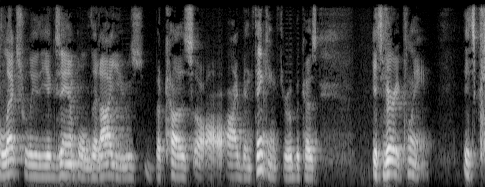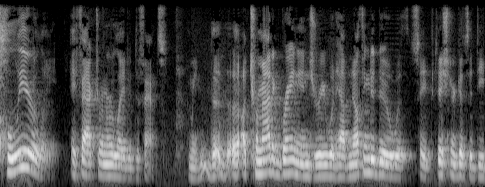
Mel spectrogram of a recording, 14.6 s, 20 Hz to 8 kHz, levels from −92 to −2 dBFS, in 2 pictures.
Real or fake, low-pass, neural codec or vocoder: real; 7.2 kHz; none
